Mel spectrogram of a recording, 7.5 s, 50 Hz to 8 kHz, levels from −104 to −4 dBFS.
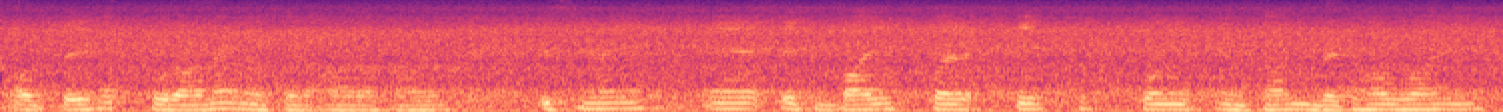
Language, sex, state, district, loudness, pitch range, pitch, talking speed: Hindi, male, Chhattisgarh, Raigarh, -15 LUFS, 125-145 Hz, 135 Hz, 120 wpm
